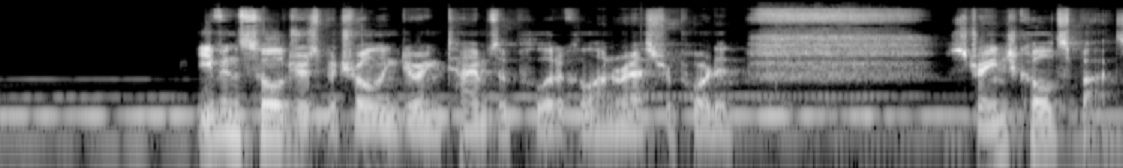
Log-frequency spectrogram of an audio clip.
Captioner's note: breath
